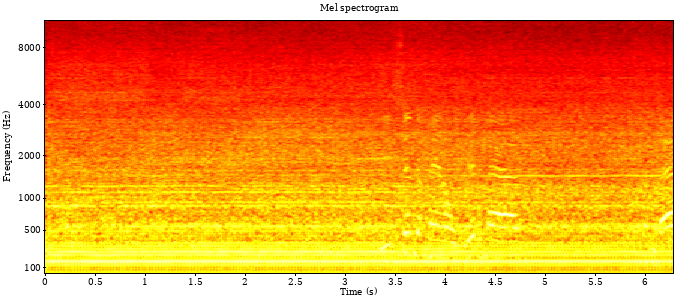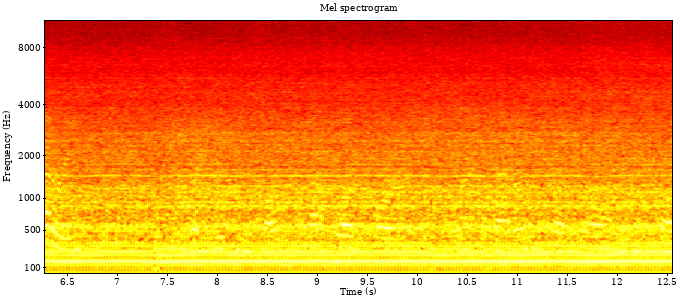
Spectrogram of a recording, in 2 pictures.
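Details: New Troy-Bilt XP 7000 W generator with Briggs & Stratton engine, first start on ethanol-free fuel with added fuel filter, before break-in: loud, steady governed drone at constant pitch, no misses or knocks; normal running.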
